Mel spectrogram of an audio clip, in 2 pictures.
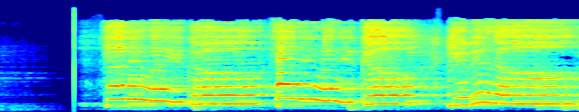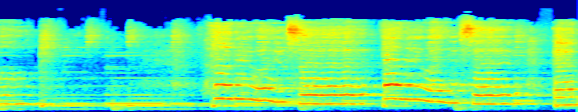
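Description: Background music, coming in about a second in after a moment of silence, with a melody line that slides in pitch.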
